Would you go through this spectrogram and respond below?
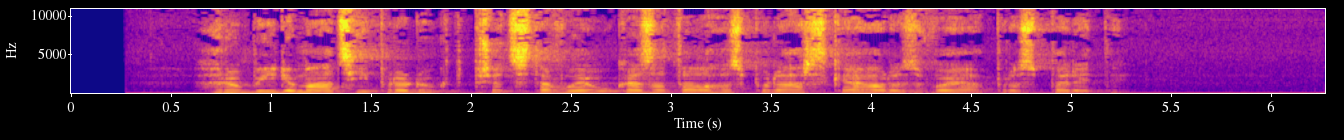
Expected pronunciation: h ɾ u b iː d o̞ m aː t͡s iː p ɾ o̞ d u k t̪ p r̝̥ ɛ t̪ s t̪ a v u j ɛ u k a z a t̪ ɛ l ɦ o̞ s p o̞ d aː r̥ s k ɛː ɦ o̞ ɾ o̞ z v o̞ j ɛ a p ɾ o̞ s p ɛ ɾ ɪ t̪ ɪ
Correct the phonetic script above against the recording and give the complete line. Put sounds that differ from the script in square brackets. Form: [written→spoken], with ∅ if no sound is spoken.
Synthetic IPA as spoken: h ɾ u b iː d o̞ m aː t͡s iː p ɾ o̞ d u k t̪ p r̝̥ ɛ t̪ s t̪ a v u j ɛ u k a z a t̪ ɛ l ɦ o̞ s p o̞ d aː r̥ s k ɛː ɦ o̞ ɾ o̞ z v o̞ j ɛ a p ɾ o̞ s p ɛ ɾ ɪ t̪ ɪ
